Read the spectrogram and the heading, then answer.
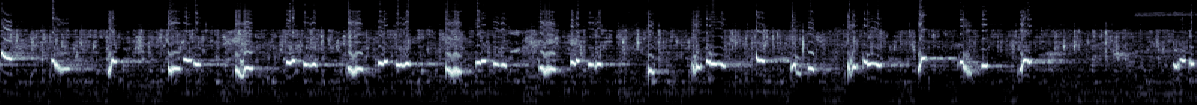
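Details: Sooty-headed bulbul fighting song, used to provoke other bulbuls into singing: a steady run of short, liquid, slurred notes, each with a quick downward inflection, repeated about three times per second with brief pauses.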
